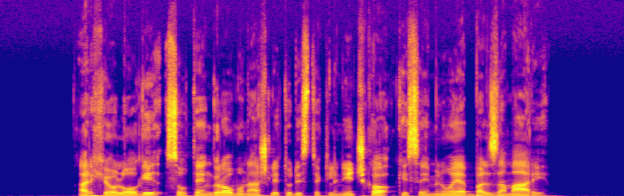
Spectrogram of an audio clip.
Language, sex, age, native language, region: Slovenian, male, 18-29, Slovenian, Gorica region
